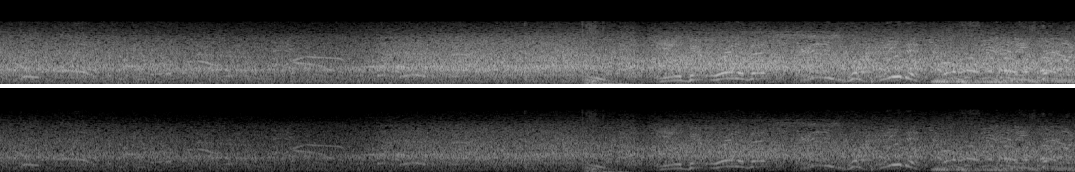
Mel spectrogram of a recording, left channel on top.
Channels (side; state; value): right; quieter; 11.4 dB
